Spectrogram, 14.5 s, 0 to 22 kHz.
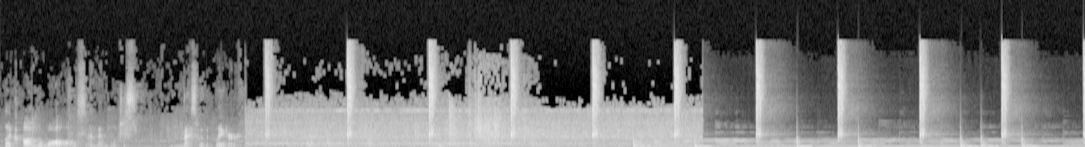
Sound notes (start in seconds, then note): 3.3 vacuum; 8.5 soft music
